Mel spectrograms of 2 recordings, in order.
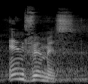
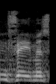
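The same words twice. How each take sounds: First: The stress is on the first syllable. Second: The stress is on the second syllable. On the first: The speaker calls it right. "we say infamous" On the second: The speaker calls it wrong. "we don't say infamous"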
